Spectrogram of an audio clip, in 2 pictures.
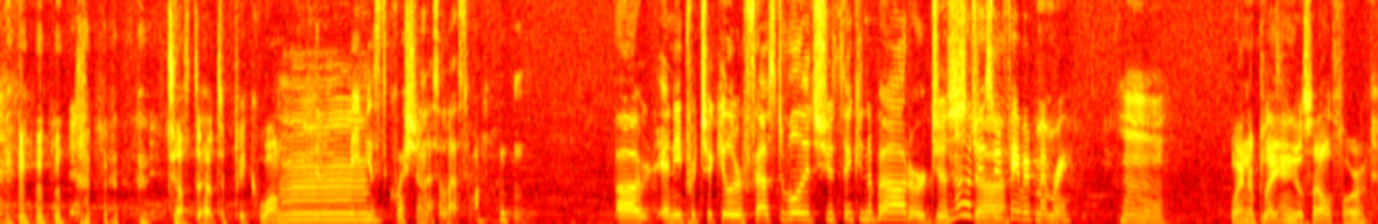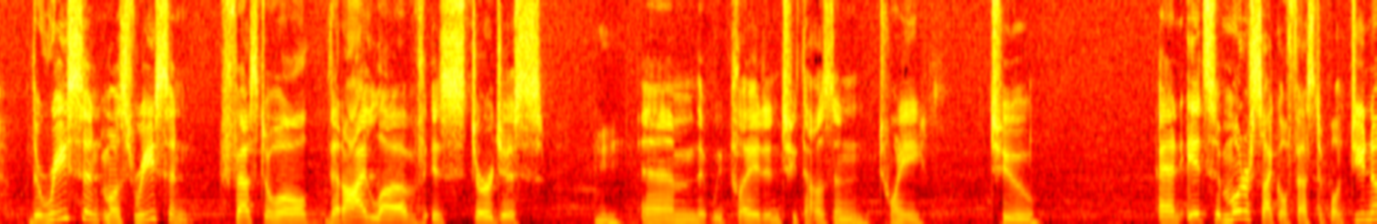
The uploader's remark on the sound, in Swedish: Rockflödet är på plats igen på Sweden Rock Festival och täcker festivalen.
